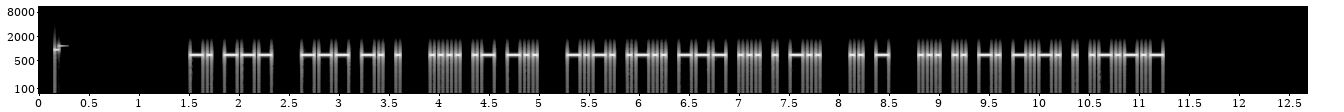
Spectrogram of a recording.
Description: Morse code, heard as a keyed tone, about 28 wpm, 700 Hz. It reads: NO ONE HAD CLOSED IT SINCE.
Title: Sentences from Top 1400 Words 28wpm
